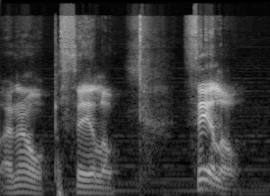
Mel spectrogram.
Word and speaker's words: Phthalo: Pthalo. Pthalo Blue, King Lewis. That's right. Love how weirdly that word is spelled. I know. Pthalo. Phthalo. I believe it's a silent P.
